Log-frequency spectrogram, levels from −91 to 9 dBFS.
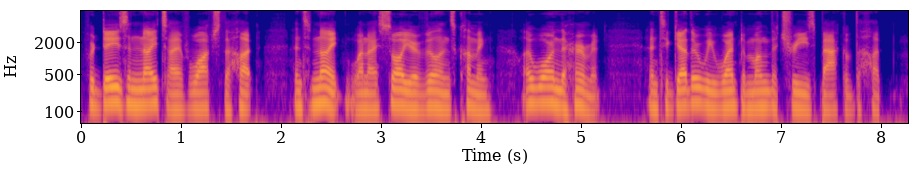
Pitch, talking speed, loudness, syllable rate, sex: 120 Hz, 230 wpm, -19 LUFS, 5.9 syllables/s, male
